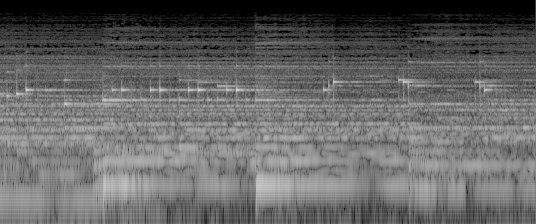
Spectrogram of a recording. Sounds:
music, new-age music

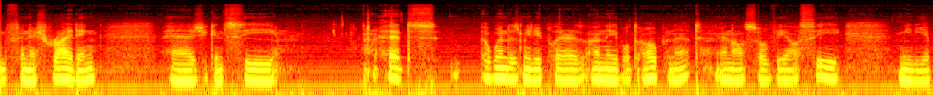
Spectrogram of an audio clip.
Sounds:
speech

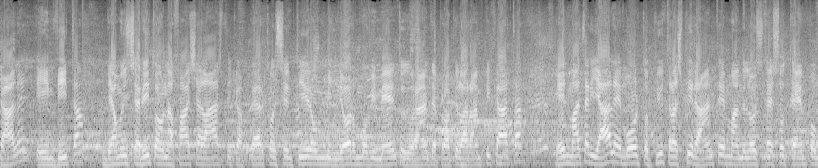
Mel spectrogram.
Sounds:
speech

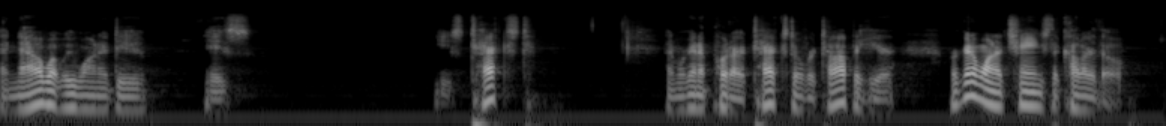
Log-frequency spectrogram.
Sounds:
speech

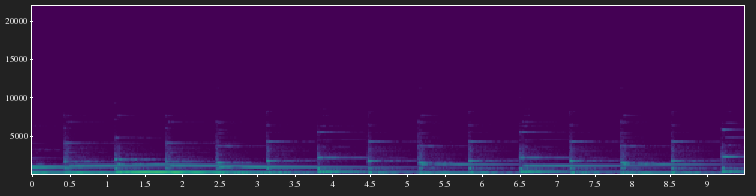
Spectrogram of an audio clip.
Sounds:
music, lullaby

